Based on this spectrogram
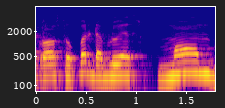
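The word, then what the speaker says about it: Maugham: WS मॉम पढ़ेंगे इसको, मॉघम नहीं पढ़ेंगे, GH साइलेंट रहेगा यहाँ पे, WH मॉम।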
